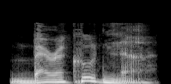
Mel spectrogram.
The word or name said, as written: barracudina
